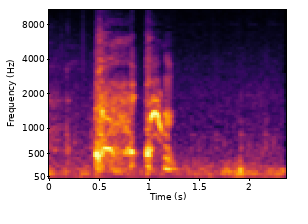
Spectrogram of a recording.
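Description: A man coughs twice: a harsh cough about half a second in, then a shorter one just after.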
